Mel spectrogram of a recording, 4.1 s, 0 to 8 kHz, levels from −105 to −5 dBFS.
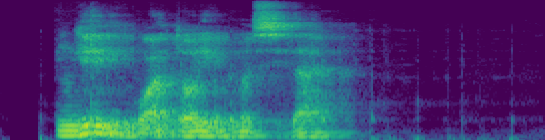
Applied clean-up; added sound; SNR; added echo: neural mask model DeepFilterNet 3.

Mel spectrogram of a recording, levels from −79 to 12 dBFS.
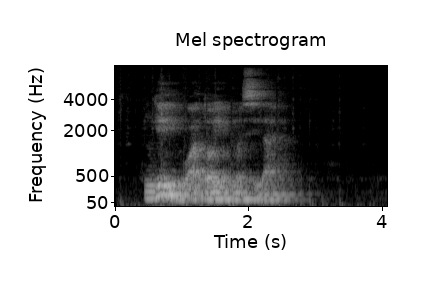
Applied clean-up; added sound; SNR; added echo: neural separator model SepFormer DNS4.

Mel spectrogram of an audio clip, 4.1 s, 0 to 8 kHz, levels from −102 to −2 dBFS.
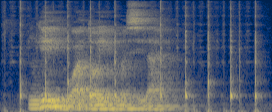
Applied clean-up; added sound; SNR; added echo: none; Dishes, pots, and pans; 9 dB; reverberation time 1.0 s.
